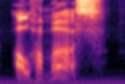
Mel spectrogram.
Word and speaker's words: Aljamas: In Spain, prior to the expulsion of 1492, there was a strong separation between the Jewish Alhamas, usually in Spanish the second to last syllable is stressed, A-L-J-A-M-A-S.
